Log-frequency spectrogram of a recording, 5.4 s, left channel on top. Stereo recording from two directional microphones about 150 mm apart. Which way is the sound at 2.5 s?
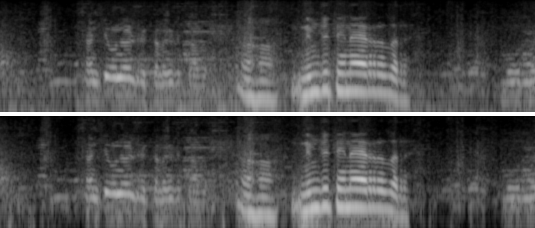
85° right.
